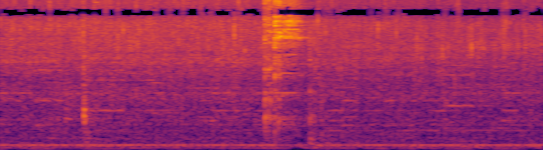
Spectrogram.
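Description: Beef salpicao frying in oil in a pan with a steady sizzle while a metal spoon stirs it. There is a faint click a little under a second in, and a louder clatter of the spoon against the pan a little under three seconds in.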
